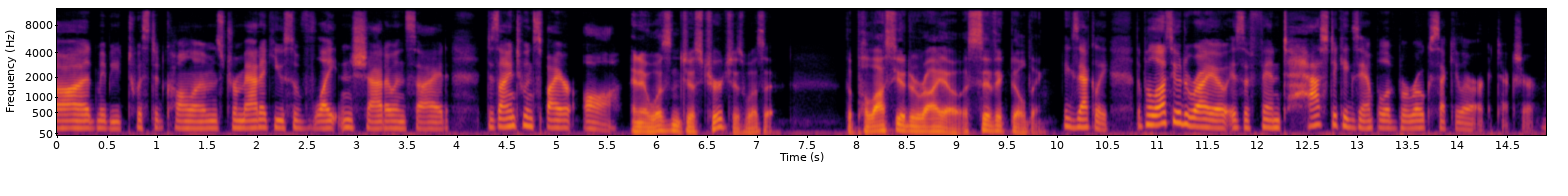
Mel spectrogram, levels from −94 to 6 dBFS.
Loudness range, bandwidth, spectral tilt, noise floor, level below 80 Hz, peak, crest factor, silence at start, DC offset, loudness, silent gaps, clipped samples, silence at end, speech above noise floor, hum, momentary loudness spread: 3 LU; 12 kHz; -5 dB/octave; -55 dBFS; -46 dBFS; -4 dBFS; 20 dB; 0 s; under 0.1%; -26 LUFS; none; under 0.1%; 0 s; 29 dB; none; 13 LU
